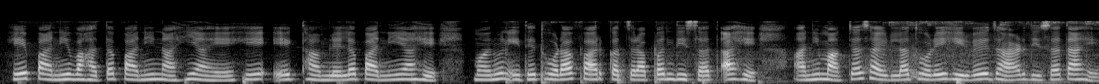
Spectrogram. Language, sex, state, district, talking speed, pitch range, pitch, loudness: Marathi, female, Maharashtra, Nagpur, 145 wpm, 215-240 Hz, 230 Hz, -17 LUFS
